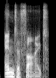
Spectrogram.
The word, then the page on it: entophyte: British English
